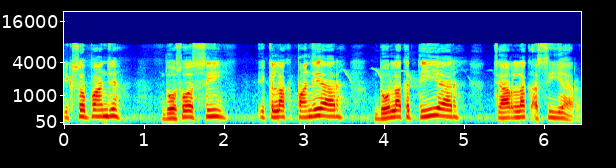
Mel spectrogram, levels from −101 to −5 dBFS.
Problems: constant background noise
